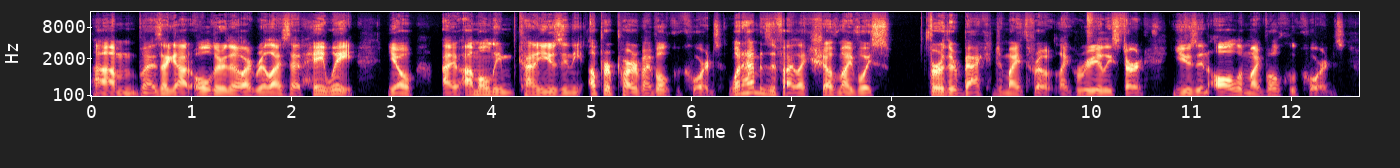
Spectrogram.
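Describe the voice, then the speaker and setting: A man with a lowish, very bright voice, talking loosely with lots of ums and likes. The sound is dry and close. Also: a little fast, smooth, no room sound. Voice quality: trained voice, speaks from the throat. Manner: rambling, hesitant, many fillers. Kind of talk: casual chat.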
